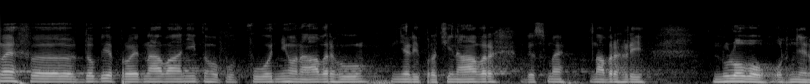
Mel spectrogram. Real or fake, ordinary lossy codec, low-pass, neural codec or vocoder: real; Opus, 32 kbps; 7.2 kHz; none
